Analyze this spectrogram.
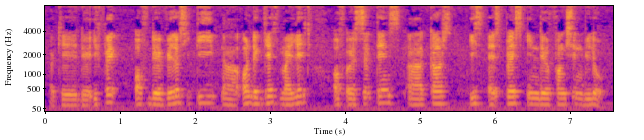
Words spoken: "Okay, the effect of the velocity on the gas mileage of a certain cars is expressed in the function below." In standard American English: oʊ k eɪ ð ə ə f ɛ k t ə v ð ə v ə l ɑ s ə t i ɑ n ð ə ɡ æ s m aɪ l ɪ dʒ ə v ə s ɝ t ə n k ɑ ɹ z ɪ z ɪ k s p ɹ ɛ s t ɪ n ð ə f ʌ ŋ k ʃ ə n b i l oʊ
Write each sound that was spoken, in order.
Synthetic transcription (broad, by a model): oʊ k eɪ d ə ə f ɛ k t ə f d ə v ə l ɑ s ə t i ɑ n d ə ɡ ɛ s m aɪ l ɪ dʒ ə f ə s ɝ t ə n k ɑ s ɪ s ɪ k s p ɹ ɛ s ɪ n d ə f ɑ ŋ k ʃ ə n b i l oʊ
